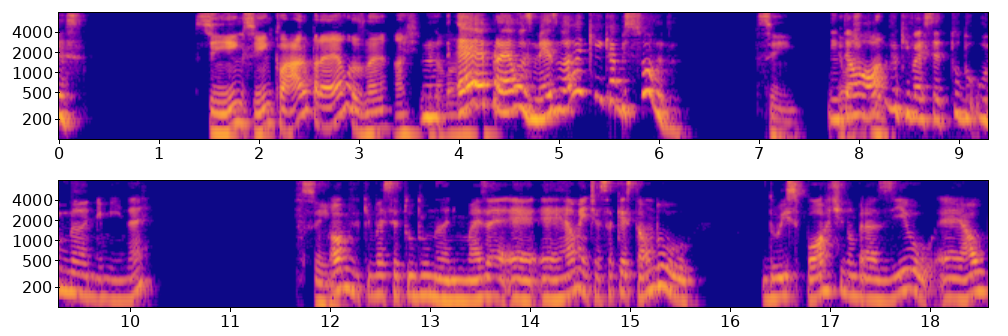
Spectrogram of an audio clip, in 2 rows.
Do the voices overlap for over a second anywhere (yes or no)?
no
